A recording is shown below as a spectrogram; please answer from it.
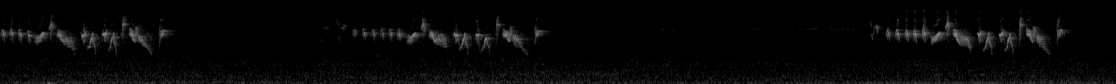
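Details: At sunrise on spring's first day, a common chaffinch sings in riverside poplars along the Ucero: three quick, accelerating trilled phrases that tumble downward to a terminal flourish, each a few seconds apart, over quiet background.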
